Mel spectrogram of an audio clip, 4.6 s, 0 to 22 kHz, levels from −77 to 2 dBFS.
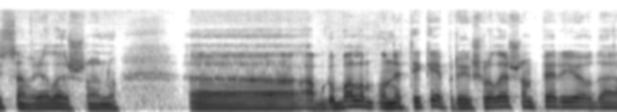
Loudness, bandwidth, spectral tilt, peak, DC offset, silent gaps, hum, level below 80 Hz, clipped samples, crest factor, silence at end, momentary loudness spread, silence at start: -16 LUFS; 16 kHz; -6.5 dB/octave; -4 dBFS; under 0.1%; none; none; -52 dBFS; under 0.1%; 12 dB; 0 s; 6 LU; 0 s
